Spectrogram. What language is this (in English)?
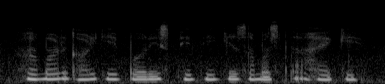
Magahi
